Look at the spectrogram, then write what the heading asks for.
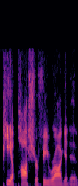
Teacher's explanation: I say it quickly enough that all those R's are just mushing into each other anyway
